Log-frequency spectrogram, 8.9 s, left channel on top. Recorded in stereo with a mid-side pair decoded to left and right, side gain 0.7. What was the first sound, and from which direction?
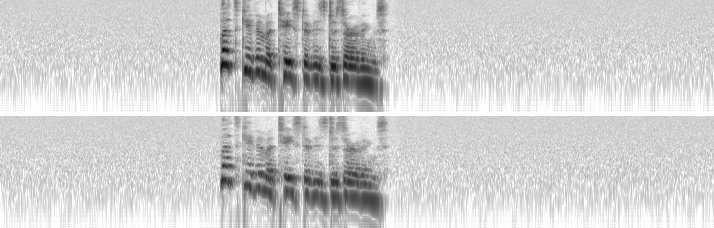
A woman speaking, 45° left.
